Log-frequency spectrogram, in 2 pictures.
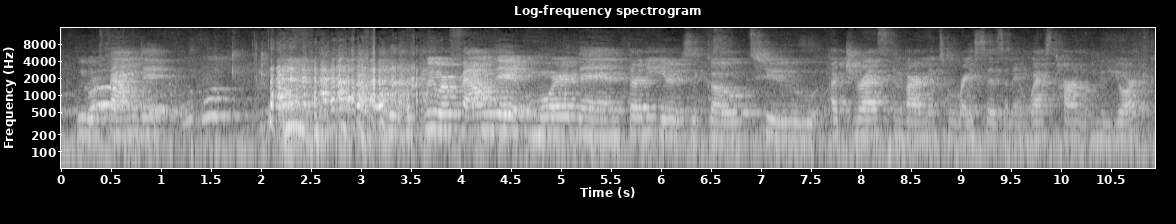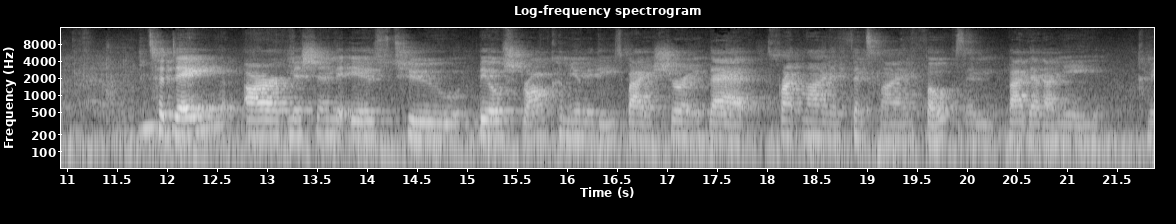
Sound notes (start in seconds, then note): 4.2 laughter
